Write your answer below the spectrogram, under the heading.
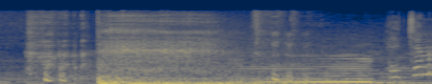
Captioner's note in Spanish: Risas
